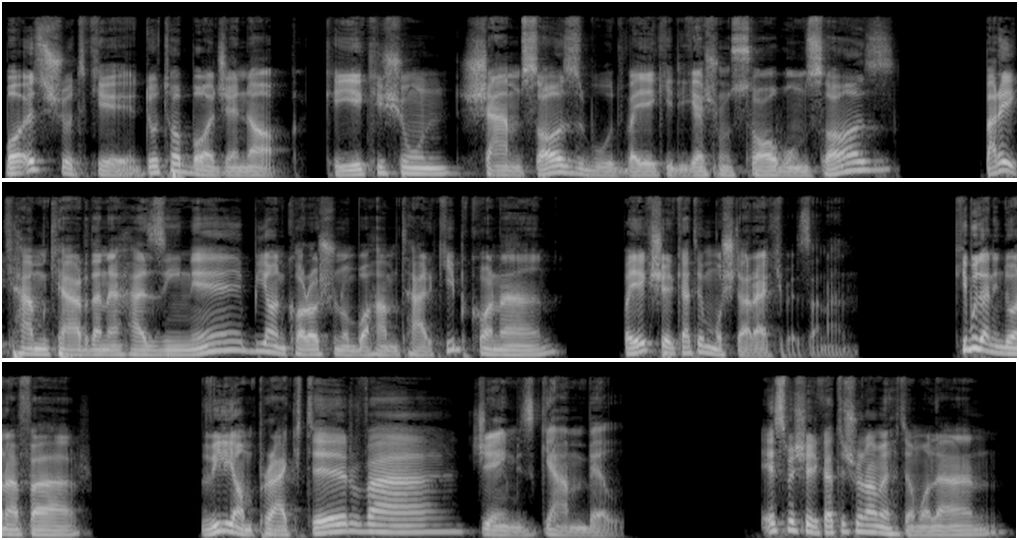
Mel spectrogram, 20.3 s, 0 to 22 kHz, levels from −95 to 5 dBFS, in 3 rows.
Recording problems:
uneven, jittery; strongly; from 0.5 to 19 s

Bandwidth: 15 kHz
